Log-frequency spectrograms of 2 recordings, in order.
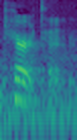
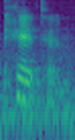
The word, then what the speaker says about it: curtain: به این نوع پرده میگن curtain، که حالا بریتیش، توی تلفظ بریتیش میگن curtain، ولی حالا تو امریکن ممکنه آر رو، یعنی معمولا آر رو حذف میکنم، میگن curtain.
